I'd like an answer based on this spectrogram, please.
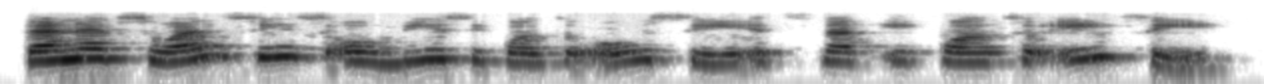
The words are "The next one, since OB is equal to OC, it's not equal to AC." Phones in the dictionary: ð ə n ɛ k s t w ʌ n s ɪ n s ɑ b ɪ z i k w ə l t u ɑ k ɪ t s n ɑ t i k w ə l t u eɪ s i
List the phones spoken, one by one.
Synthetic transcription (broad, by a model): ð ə n ɛ k s t w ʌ n s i s ɑ b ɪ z i k w ə l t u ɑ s ɪ t s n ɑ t i k w ə l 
